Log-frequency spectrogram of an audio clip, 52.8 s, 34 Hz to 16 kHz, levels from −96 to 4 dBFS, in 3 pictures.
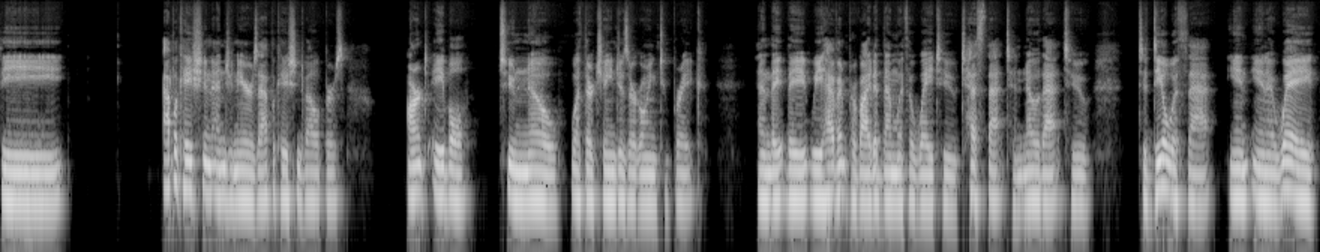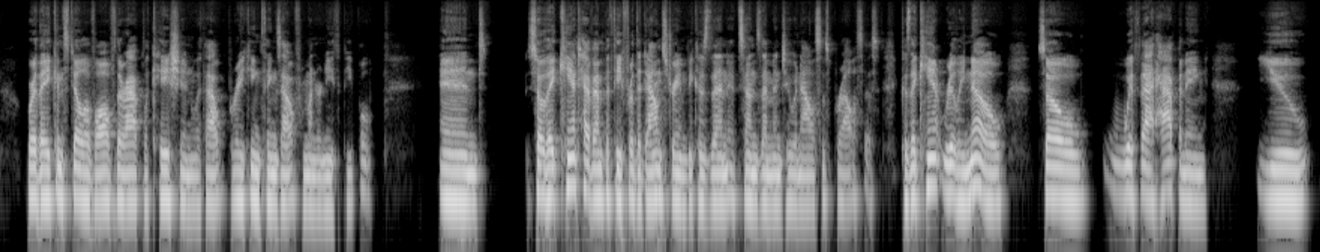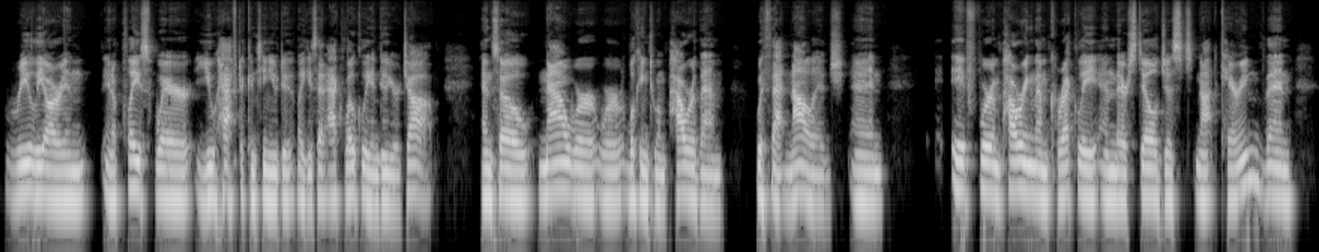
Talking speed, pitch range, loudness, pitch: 145 wpm, 120-135 Hz, -19 LUFS, 125 Hz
